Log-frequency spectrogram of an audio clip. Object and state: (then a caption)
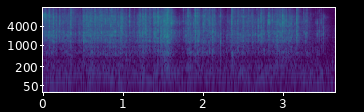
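Plastic shopping bag crinkling. An empty white printed plastic shopping bag is rolled and squeezed by hands, producing a steady, bright crinkling that lasts the whole clip. The rustle is dense and papery with little low end, swelling to its loudest crackle around the middle before easing off at the end.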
